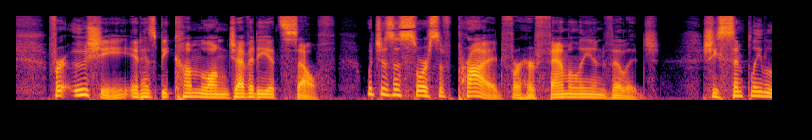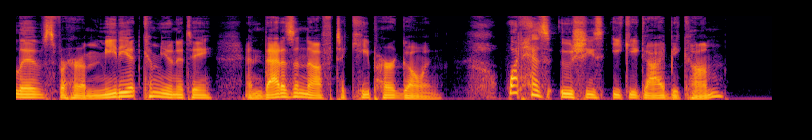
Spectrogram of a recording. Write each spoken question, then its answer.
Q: What has Ushi's ikigai become?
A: Her ikigai has become longevity itself.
